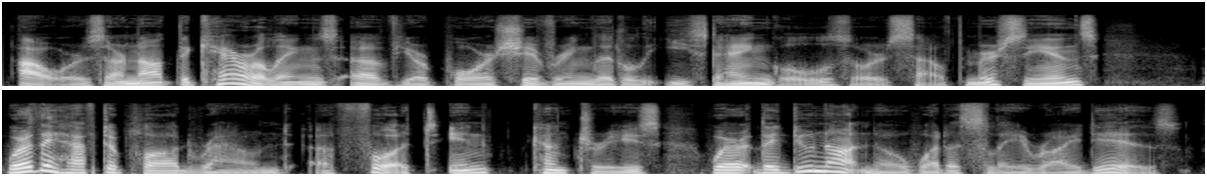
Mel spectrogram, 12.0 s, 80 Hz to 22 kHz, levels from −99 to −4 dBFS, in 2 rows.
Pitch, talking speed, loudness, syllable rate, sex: 110 Hz, 170 wpm, -22 LUFS, 4.3 syllables/s, male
